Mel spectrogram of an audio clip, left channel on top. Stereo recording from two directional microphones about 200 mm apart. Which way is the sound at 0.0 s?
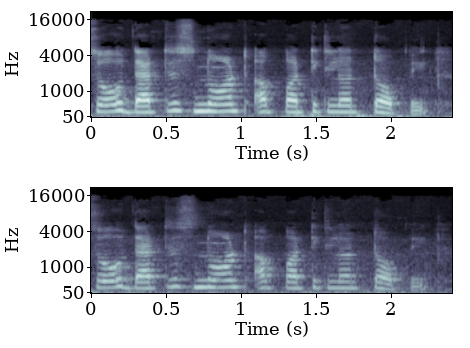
50° left (ahead or behind).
